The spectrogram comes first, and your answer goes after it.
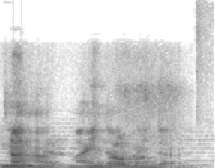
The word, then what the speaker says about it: Mindar: In a joint project with the Zen temple, you created Mindar. Do I pronounce the name correctly? Mindar. The priest, yeah, Mindar.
